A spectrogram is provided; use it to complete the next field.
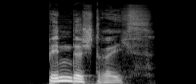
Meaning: genitive singular of Bindestrich
- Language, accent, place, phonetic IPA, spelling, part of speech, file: German, Germany, Berlin, [ˈbɪndəˌʃtʁɪçs], Bindestrichs, noun, De-Bindestrichs.ogg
